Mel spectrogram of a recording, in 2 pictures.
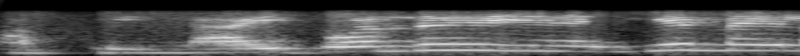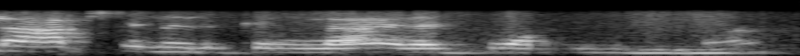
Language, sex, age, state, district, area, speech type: Tamil, female, 30-45, Tamil Nadu, Namakkal, rural, conversation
